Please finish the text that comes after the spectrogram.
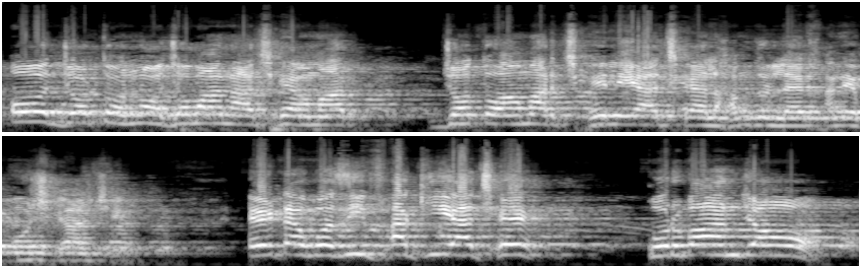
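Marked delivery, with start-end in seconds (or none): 5.5-8.5 preacher shouting a question to the gathering; calling out. Real, not acted. Raising his voice at the crowd.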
